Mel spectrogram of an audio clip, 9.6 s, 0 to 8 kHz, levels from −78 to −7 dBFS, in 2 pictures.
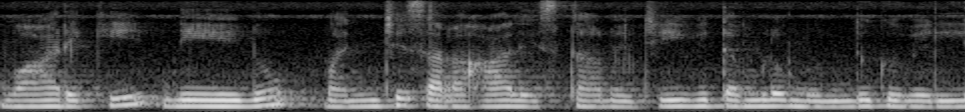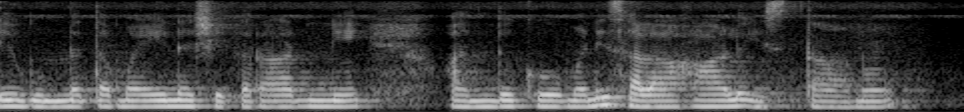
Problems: constant background noise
